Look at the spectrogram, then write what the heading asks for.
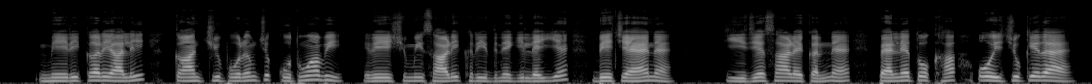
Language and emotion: Dogri, fearful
